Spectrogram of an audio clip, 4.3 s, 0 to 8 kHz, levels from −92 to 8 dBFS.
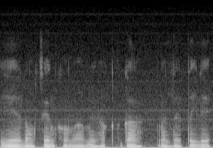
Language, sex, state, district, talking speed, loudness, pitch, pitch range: Wancho, male, Arunachal Pradesh, Longding, 100 wpm, -15 LUFS, 105 Hz, 100-105 Hz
